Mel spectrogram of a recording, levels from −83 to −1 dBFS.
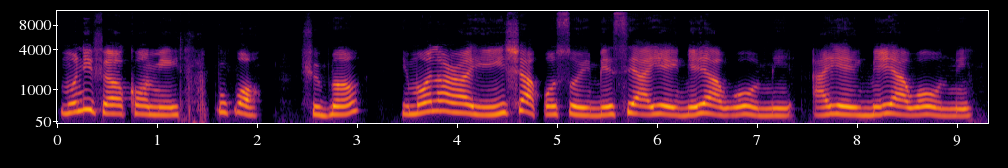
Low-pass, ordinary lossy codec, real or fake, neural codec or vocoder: none; none; fake; codec, 24 kHz, 0.9 kbps, WavTokenizer, medium speech release version 1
